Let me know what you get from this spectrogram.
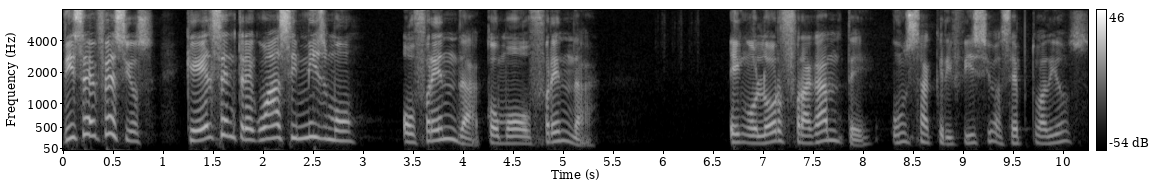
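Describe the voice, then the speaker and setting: On a very clean recording with a silent background, a man speaks at a very slow pace, his high pitch making very wide swings. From Guatemala. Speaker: pastor, televangelist. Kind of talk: sermon.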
